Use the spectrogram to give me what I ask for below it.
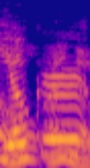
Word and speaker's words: Yoker: Yoker like Joker.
